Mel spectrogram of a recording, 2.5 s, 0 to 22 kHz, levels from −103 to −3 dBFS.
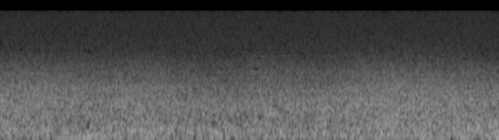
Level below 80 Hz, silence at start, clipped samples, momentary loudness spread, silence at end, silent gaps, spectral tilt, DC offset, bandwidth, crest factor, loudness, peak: -58 dBFS; 0 s; under 0.1%; 3 LU; 0 s; none; -5 dB/octave; under 0.1%; 16.5 kHz; 12 dB; -46 LUFS; -32 dBFS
